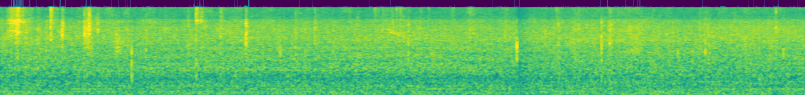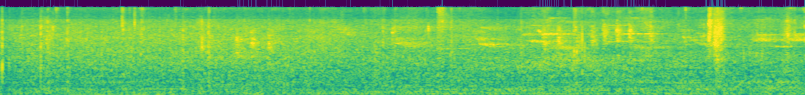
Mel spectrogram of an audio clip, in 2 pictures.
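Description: Steady outdoor background noise in the rain: an even wash of falling rain and city traffic, with a few faint clicks.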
